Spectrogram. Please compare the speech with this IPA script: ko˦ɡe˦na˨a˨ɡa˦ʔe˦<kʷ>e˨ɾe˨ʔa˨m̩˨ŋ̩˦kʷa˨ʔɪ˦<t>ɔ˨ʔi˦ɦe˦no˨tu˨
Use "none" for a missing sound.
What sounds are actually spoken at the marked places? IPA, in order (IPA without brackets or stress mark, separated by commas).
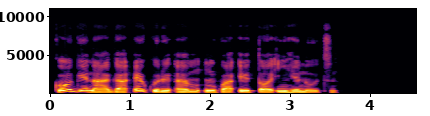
kʷ, t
